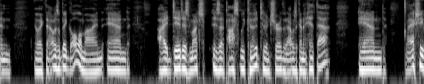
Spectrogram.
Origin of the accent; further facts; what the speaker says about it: Michigan, United States; Yeah, I grew up in rural Michigan. And I think growing up in Michigan is important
